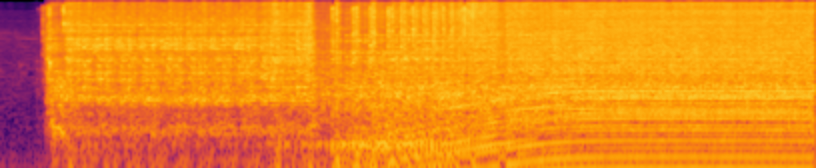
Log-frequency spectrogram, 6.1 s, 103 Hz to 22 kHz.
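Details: John Deere LX188 riding mower small engine running at fast, uneven, unsteady rpm; fuel present with a new fuel pump, and the faulty carburetor fuel shutoff solenoid proved to be the cause of poor running.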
